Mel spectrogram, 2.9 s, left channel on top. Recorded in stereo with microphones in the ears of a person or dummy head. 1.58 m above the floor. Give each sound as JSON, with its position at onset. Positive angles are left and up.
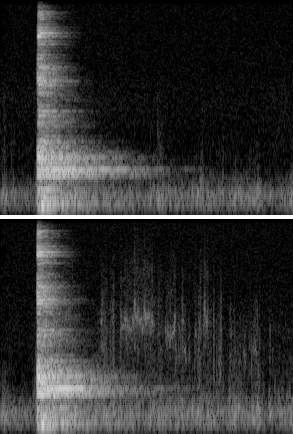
{"t": 0.4, "sound": "a clunk", "side_deg": -60, "distance_m": 0.7}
